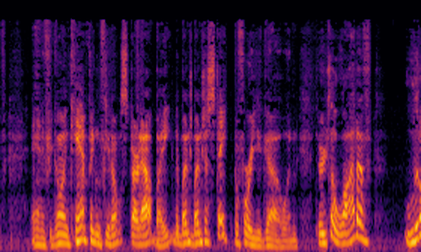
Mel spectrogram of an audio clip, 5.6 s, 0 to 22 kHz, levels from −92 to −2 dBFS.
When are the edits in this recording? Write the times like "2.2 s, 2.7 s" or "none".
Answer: 1.4 s, 2.5 s, 4.3 s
